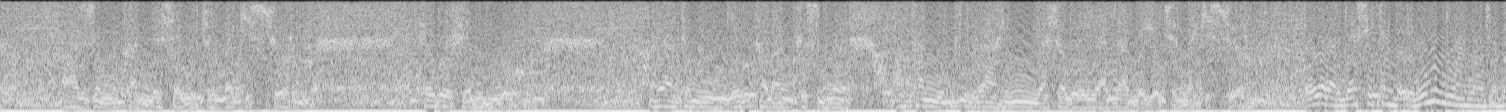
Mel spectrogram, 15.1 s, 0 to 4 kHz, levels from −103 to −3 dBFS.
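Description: From start to finish, this speech is companded audio read as linear: mu-law telephone bytes are played back as plain 8-bit samples without expansion, so every sign change flings the output across roughly half its range. Quiet passages come out as loud as peaks, giving harsh, buzzy distortion and heavy noise in pauses. The waveform looks like a dense, uniformly loud block, and the spectrogram shows broadband smear filling the band below 4 kHz, the upper limit of the G.711 channel.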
